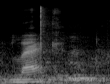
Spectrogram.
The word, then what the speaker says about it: lack: Some words there couldn't get like lack. Lack? I think you said something different. Lack. So yeah, lack. Lack. Oh, Yes. okay, I say lake. Yeah. I know. So I heard lack.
